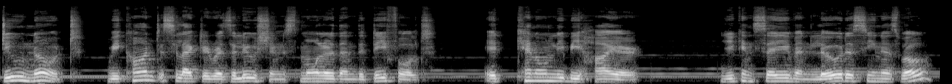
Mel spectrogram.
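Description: A man presenting a software tutorial in scripted narration, recorded as a close voice-over with music behind him. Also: mid-range voice, measured pace. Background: background music.

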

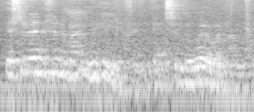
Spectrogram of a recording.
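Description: A man's voice: high voice, very animated, rapid-fire. An older man giving a chatty, anecdotal training talk to clergy, often restarting with stammered repeats, heard from a camera across a meeting room. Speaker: bishop leading clergy training. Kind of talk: lecture to clergy. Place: classroom-sized meeting room with projector screen. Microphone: far camera. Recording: echoey room, far from the mic, faint hiss.

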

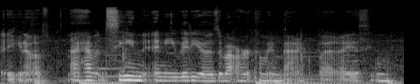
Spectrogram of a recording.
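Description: A young woman talking casually about her week, halting with many fillers, her voice slightly raspy. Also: fairly low pitch, fairly even intonation, echoey room, over music. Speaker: art vlogger. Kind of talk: casual confessional talk. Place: home studio room with desk and monitors.

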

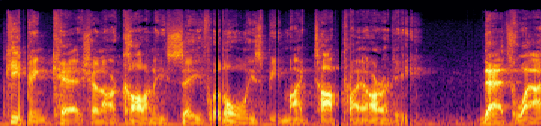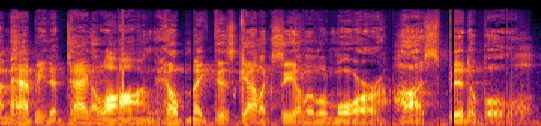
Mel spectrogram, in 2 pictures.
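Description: An actor playing a tough old male krogan warrior, gruff and blunt, with a deep gravelly growl. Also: a little slow, bright, forceful tone, full character voice.

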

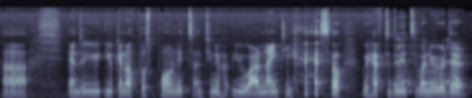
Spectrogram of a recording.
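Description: A man's voice: fairly high pitch, little pitch movement, moderate pace, darkish tone. A man in his forties with a Portuguese accent, answering interview questions thoughtfully with many hesitations, on a lapel mic in a studio. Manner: thoughtful, frequent filler hesitations. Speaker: interview guest, photojournalist. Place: indoor studio with sofa.

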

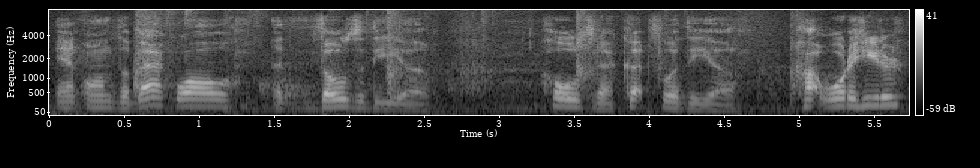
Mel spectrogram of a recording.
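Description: Man, plumber, gravelly, halting with fillers, faint noise behind. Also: fairly high pitch, a little mellow. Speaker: plumber demonstrating installation. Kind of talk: hands-on how-to explanation. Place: unfinished house under construction, indoors.

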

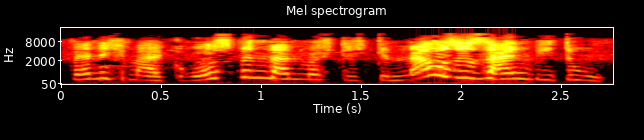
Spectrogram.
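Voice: extremely high pitch, lively intonation, moderate pace. A performer voicing an eager, exuberant little bear cub boy in a children's cartoon audio drama. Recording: noisy old cassette recording.

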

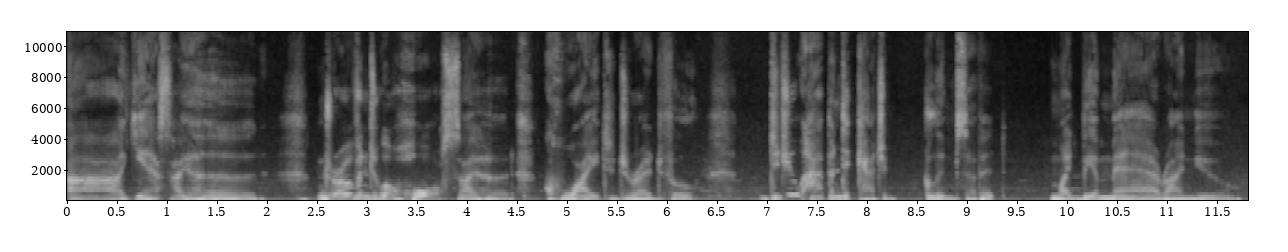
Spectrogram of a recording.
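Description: A man's voice: mid-range voice, huge pitch swings, slow pace, creaky, a little hiss or hum, voice pushed up, heavily acted. A man voicing a genteel, eccentric horse in a tuxedo, speaking in prim, theatrical, old-fashioned formal phrases for a horror audiodrama. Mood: airy, amused. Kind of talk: horror audiodrama character acting.

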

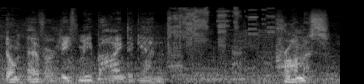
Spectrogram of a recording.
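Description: An actor voicing a small, devoted robot companion in a video game, hurt and indignant, with an emotional, pleading delivery. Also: male voice, deep voice, measured pace, over loud music. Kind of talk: dramatic video game dialogue.

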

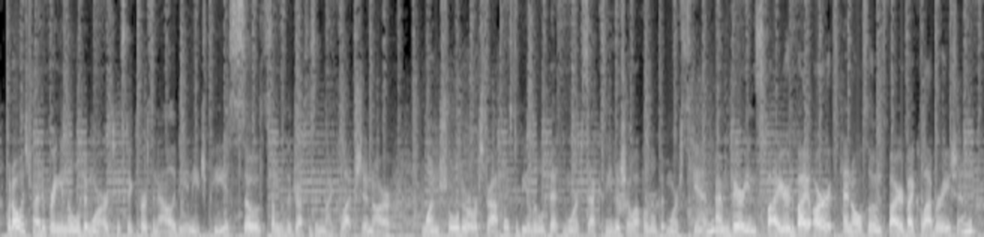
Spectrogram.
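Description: A woman's voice: medium pitch, quick pace. A young woman in her twenties, a designer, earnestly explaining her dresses in a studio interview. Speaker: fashion designer guest. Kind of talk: describing her work in an interview. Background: background music.

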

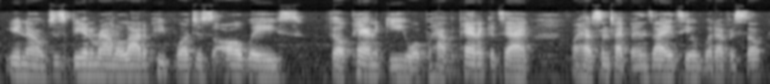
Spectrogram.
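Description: A woman in her late forties chatting casually to camera from her living room couch, relaxed and rambling, repeating herself as she talks. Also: a bass voice, brisk, a little hiss or hum. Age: 40s. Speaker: vlogger. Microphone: webcam. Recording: dull lo-fi webcam audio.

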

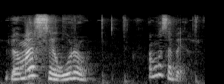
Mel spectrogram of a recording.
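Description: A young woman with a Spain Spanish accent, giving casual, excitable commentary on a game at her computer. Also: high voice, moderate pace, slight background noise. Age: young adult. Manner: excitable, laughs often, sudden shrieks. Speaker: let's player. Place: room at a computer.

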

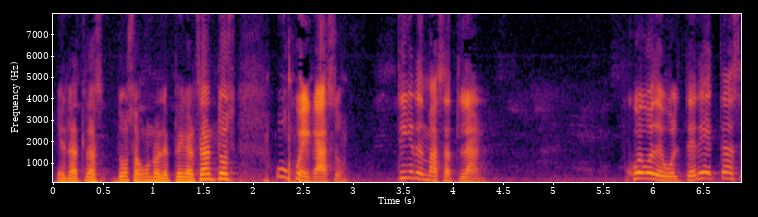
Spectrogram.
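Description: Man, high voice, sports round-up, halting delivery, handheld mic. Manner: halting, hesitant, repeats words. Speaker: sports show co-host. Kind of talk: sports news round-up and commentary. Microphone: handheld microphone, masked speaker.

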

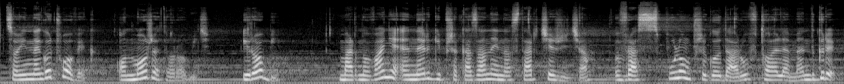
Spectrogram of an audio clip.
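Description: A woman reading a scripted philosophical audiobook in a measured, didactic manner. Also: mid-range voice, expressive, close to an everyday voice. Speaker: audiobook narrator. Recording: long reverb, music behind. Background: music.

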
